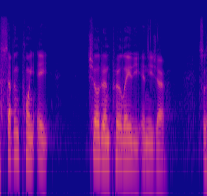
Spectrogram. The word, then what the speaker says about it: Niger: It's called Niger. English pronunciation could be Niger.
